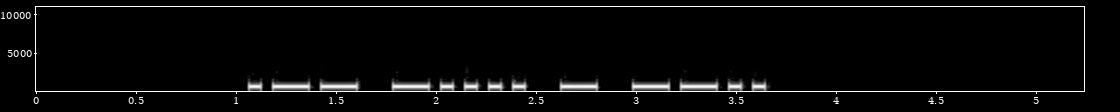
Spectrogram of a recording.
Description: Morse code, heard as a keyed tone, about 20 wpm, 700 Hz. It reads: W6TZ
